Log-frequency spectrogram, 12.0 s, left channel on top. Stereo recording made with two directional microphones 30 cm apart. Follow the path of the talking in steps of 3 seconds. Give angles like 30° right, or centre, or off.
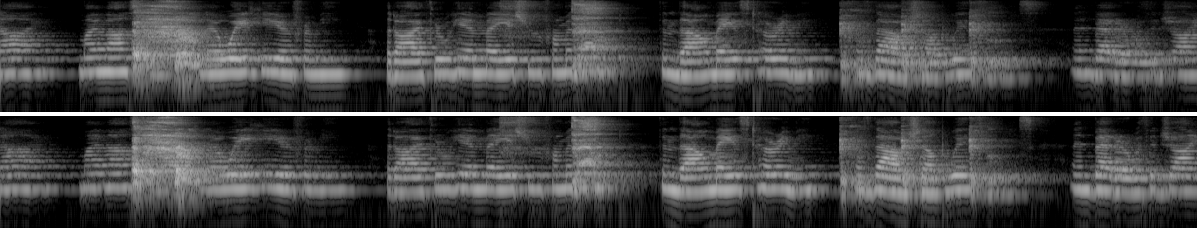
50° left, 20° left, 30° right, 60° right.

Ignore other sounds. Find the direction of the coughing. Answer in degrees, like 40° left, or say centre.
40° right.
